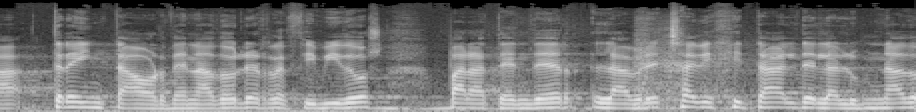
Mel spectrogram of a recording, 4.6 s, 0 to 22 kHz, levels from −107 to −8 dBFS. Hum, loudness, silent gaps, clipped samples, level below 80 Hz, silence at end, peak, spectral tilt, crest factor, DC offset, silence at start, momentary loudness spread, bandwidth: none; -22 LUFS; none; under 0.1%; -42 dBFS; 0 s; -4 dBFS; -5 dB/octave; 18 dB; under 0.1%; 0 s; 3 LU; 17.5 kHz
